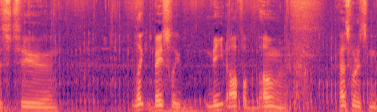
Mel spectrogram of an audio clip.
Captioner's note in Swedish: phust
